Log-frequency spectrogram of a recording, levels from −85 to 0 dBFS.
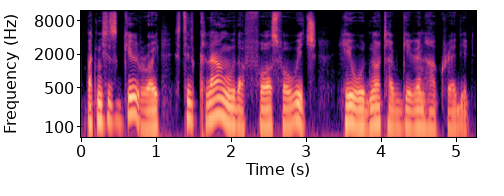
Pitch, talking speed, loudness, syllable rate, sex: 115 Hz, 195 wpm, -17 LUFS, 4.6 syllables/s, male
